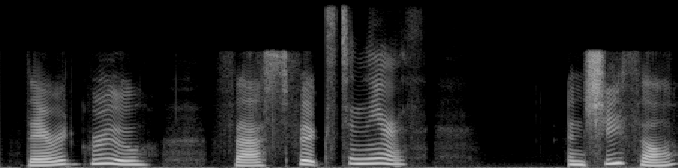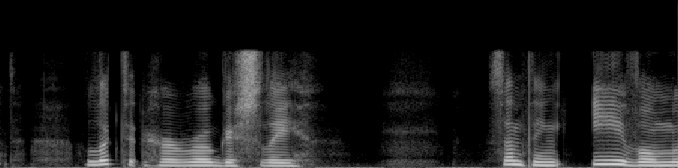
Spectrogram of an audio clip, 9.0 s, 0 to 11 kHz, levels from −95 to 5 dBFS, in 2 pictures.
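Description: From 2.13 to 3.23 s the speech turns high and hurried, a wrong sample rate fault that fits 16 kHz audio played at 22 kHz. It runs 1.38 times fast and about 5.5 semitones up. Unlike a pitch shift, timing speeds up too.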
